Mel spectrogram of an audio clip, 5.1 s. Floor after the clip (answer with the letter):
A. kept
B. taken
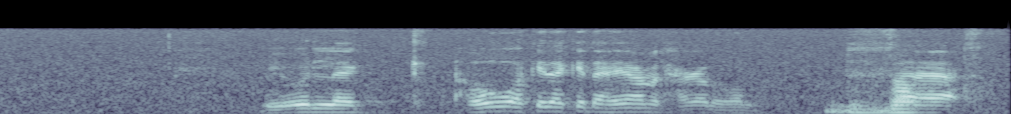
A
